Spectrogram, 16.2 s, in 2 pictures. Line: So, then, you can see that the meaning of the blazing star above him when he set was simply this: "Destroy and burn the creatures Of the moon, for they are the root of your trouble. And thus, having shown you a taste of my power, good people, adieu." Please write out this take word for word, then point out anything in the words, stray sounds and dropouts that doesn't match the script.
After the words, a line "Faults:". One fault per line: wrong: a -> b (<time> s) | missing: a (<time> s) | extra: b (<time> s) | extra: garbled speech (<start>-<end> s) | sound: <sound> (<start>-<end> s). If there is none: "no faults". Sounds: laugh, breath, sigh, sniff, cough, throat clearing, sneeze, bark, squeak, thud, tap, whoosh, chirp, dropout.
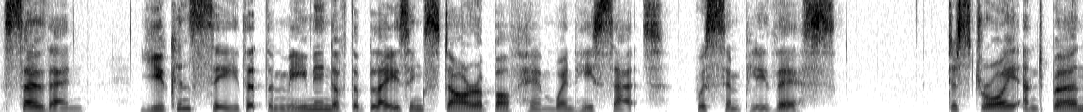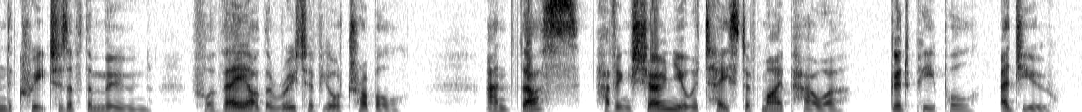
So, then, you can see that the meaning of the blazing star above him when he set was simply this: "Destroy and burn the creatures Of the moon, for they are the root of your trouble. And thus, having shown you a taste of my power, good people, adieu."
Faults:
no faults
